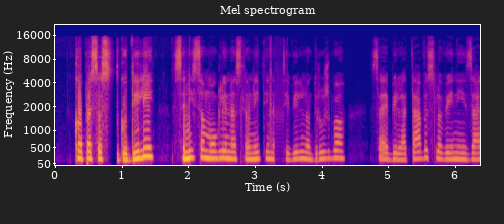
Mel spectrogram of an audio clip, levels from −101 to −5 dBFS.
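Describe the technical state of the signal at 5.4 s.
At 5.4 s the speech signal is intact, with no audible technical fault at that moment.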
